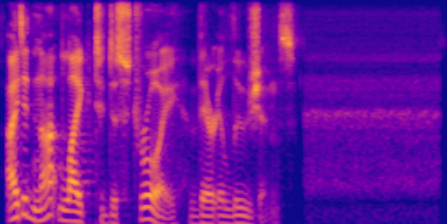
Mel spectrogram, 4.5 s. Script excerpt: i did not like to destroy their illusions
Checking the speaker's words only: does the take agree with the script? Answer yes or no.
yes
